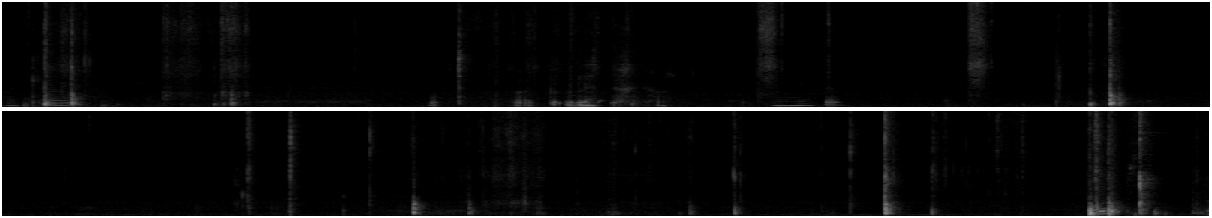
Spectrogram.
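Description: Art supplies handled on a craft table: scattered clicks, taps and short rustles, then a louder knock near the end as something is dropped.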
